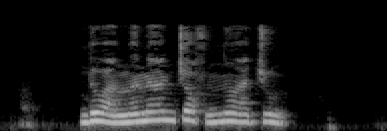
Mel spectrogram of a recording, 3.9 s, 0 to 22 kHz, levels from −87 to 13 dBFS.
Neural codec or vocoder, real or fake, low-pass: none; real; 10.8 kHz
